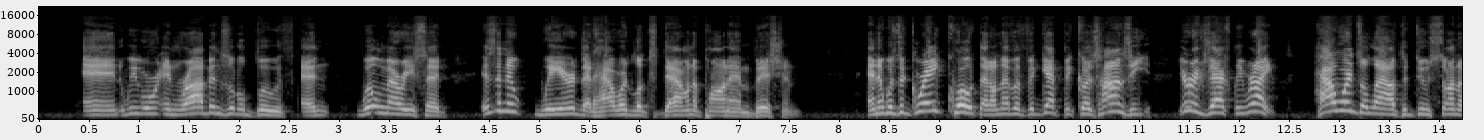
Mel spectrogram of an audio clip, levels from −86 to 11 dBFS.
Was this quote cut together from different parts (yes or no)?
no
